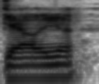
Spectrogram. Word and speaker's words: Gallia: Rest assured, you will be ready for any racing challenge across Gallia, pronounced Gallia, while driving one of these vessels.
